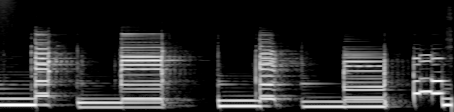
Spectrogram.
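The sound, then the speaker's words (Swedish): The intro of a pop song released the previous Friday, with bright, effect-heavy synth or guitar chords in a few repeating, punchy phrases. Loud, with no singing yet. “vi slänger oss in i din låt”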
